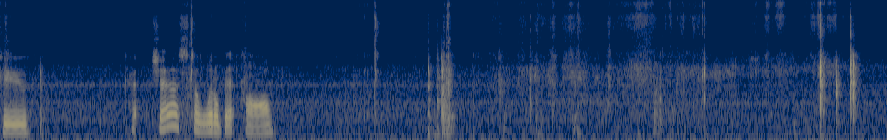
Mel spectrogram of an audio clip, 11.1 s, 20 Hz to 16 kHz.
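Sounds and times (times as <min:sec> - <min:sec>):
paper rustling: 0:06.2 - 0:10.6.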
